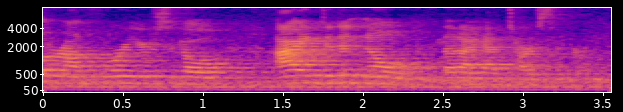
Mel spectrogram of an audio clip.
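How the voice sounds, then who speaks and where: A woman speaks with an American accent. Noticeable background noise and audible room echo fill the recording. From US Midwest, Minnesota. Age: 30s. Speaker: lawyer, patient advocate speaker. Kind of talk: prepared presentation.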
